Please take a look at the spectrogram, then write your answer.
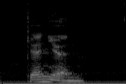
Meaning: canyon
- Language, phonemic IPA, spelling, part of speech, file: French, /ka.ɲɔn/, canyon, noun, Fr-canyon.ogg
